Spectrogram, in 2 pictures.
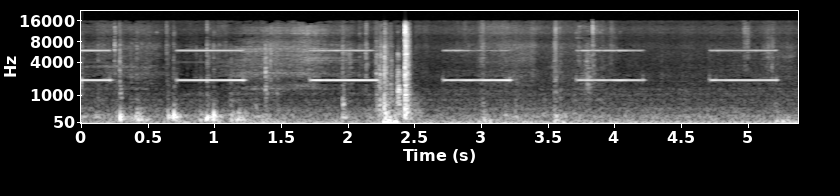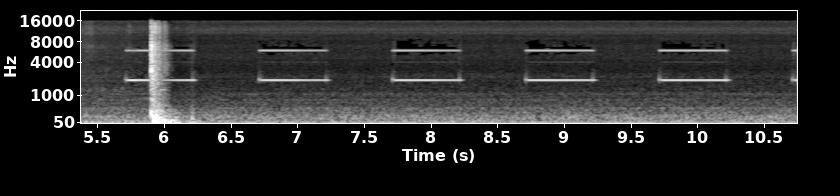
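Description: Car's seatbelt warning chime beeping, a short steady tone repeating about every three-quarters of a second, because the driver's belt is unbuckled. A knock a little over two seconds in and a louder thump about six seconds in, the car door opening and shutting.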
